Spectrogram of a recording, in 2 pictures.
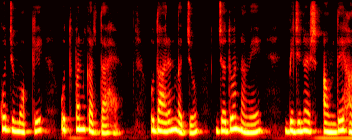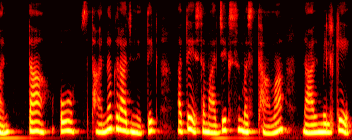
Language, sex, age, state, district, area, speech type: Punjabi, female, 18-30, Punjab, Hoshiarpur, urban, spontaneous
